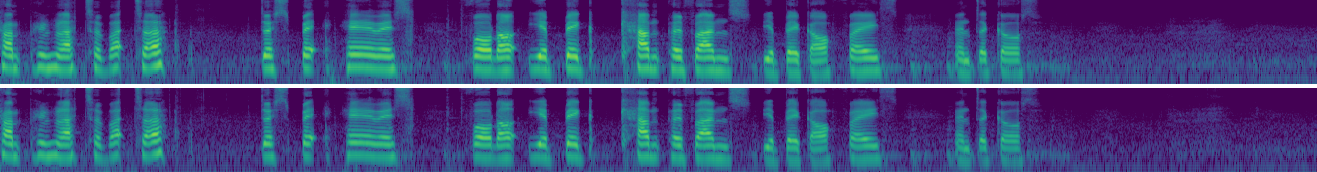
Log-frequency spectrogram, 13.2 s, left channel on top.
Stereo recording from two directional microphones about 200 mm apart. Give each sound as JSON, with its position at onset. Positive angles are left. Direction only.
{"t": 0.0, "sound": "speech", "side_deg": -10}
